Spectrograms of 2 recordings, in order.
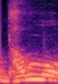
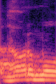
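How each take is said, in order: First: ধম্ম with doubled m, no r; assimilated pronunciation. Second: Said in the usual way. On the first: Shown as a demonstration. Teacher listing examples for students, assimilated pronunciation. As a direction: turn the r into m in ধম্ম. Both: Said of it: "সব হচ্ছে পরাগত সমীভবনের উদাহরণ".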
